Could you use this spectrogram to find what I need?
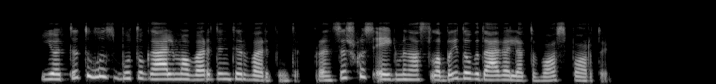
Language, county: Lithuanian, Vilnius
